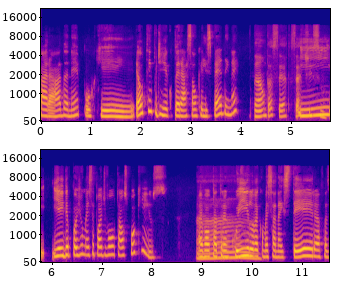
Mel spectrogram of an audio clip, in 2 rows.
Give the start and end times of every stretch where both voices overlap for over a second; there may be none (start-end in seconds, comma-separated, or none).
8.9-10.2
